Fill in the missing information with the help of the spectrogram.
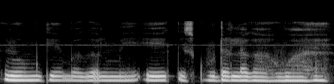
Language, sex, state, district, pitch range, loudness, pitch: Hindi, female, Jharkhand, Ranchi, 185-195 Hz, -15 LUFS, 185 Hz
